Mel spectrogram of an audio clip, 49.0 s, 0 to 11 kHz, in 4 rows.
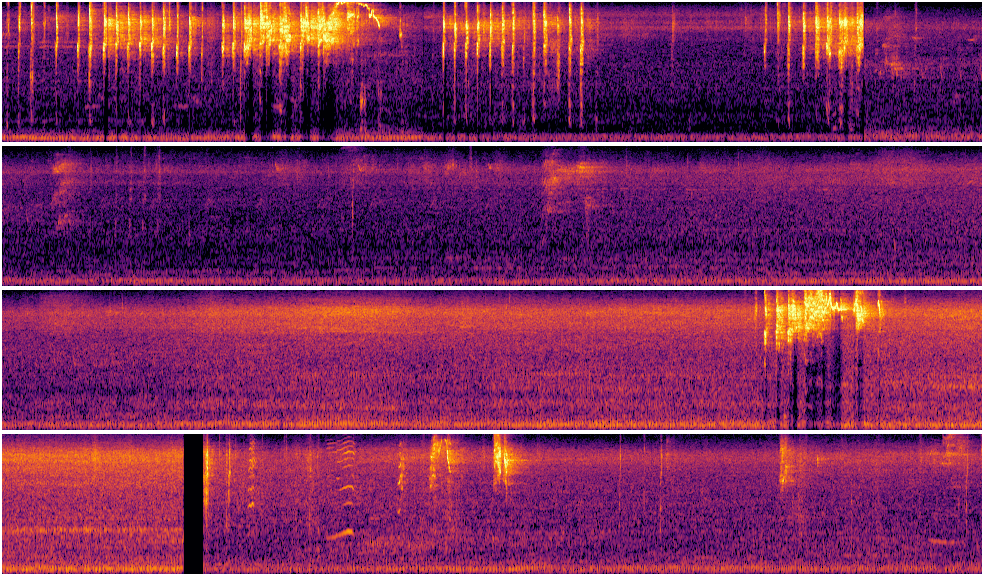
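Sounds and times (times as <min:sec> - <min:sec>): low rumbling background noise: 0:00.0 - 0:49.0
shrill high squealing: 0:40.8 - 0:43.2.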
